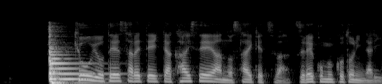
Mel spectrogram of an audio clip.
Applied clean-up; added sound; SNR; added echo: classical method log-MMSE.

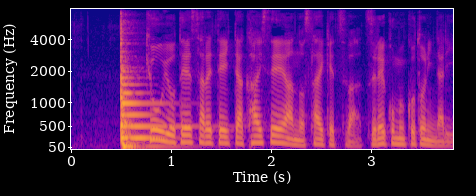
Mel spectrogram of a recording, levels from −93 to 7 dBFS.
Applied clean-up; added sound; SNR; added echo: none; Bowed string instrument; -4 dB; none.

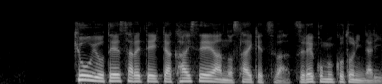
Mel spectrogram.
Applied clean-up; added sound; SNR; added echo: neural mask model Resemble Enhance denoiser.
